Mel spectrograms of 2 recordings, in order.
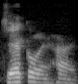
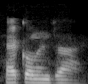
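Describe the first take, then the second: First: "Jekyll" with a clear J, "Hyde" with an H; corrected name. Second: "Jekyll" said with an H sound, "Hekyll and Jyde"; fumbled name. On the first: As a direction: say "Jekyll and Hyde" properly, J then H. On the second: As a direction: trip over "Jekyll and Hyde", H for J. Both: Real, not acted. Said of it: "my bad".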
